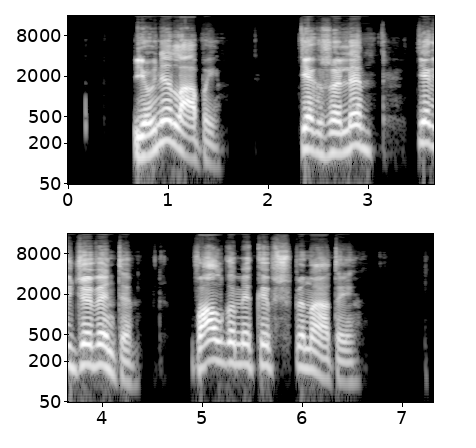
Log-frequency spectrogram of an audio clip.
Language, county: Lithuanian, Vilnius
